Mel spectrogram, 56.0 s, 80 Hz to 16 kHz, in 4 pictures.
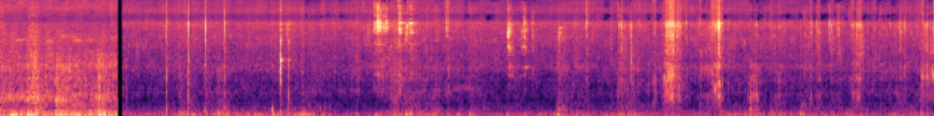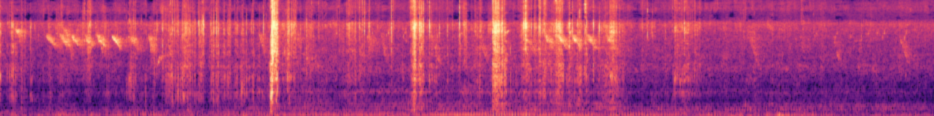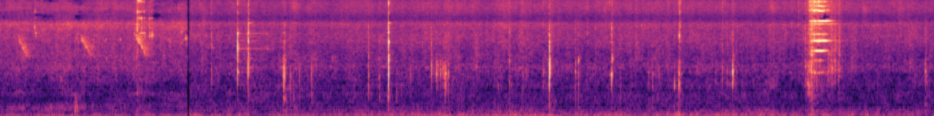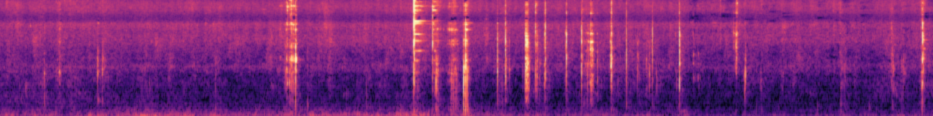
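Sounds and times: small metal parts clinking: 4.0s - 26.1s, 30.0s - 41.2s, 46.0s - 47.0s, 48.0s - 53.5s.

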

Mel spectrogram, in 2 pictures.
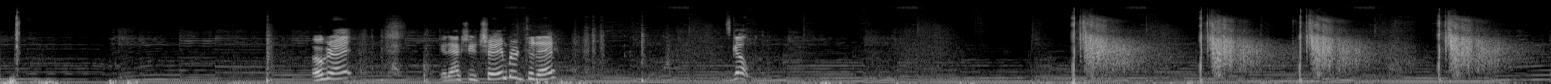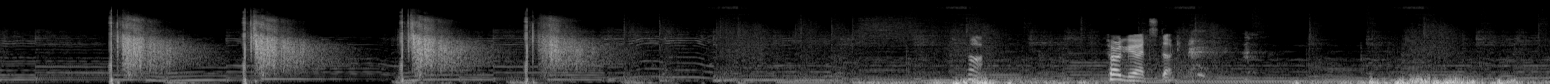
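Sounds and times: rifle shots: 10.7s - 15.3s, 16.6s - 22.0s.

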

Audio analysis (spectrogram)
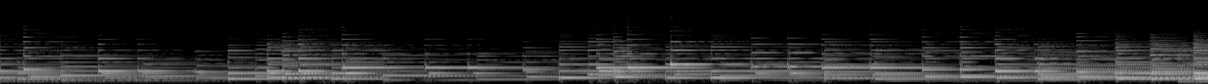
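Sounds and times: grand piano playing: 0.0s - 12.0s.

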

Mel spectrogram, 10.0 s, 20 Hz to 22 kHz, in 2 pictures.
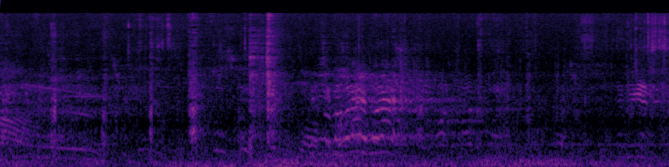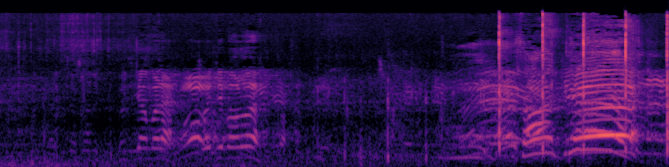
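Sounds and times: running footsteps on dirt: 0.0s - 10.0s.

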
